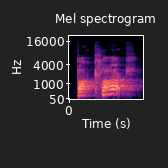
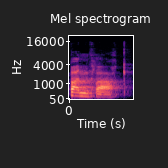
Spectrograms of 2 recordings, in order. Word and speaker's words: Bunclark: Is that how you pronounce it? I'm dyslexic, guys. Uh, so I pronounce every Would you say it's Jamie Buckclark? BunClark. Bunglark. Bunclark. Bunglark. Sorry. So, in third place in the 160s is Jamie Bunclark.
